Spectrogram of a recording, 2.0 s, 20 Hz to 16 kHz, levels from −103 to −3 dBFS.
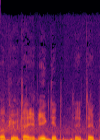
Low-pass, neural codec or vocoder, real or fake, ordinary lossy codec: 14.4 kHz; vocoder, 44.1 kHz, 128 mel bands every 512 samples, BigVGAN v2; fake; MP3, 96 kbps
